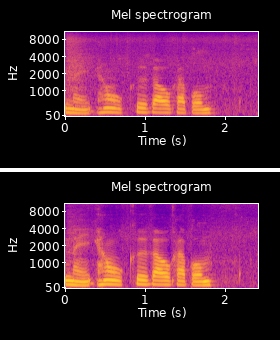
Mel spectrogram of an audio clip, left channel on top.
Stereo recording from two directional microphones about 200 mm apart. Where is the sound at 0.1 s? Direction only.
45° right (ahead or behind).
